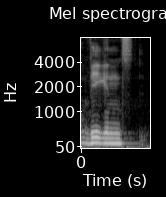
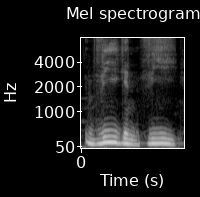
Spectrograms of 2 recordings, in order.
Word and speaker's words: vegan: That's all vegans are eating. Okay, be careful about the pronunciation. It's It's vegetarian, but it's vegan, vegan.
